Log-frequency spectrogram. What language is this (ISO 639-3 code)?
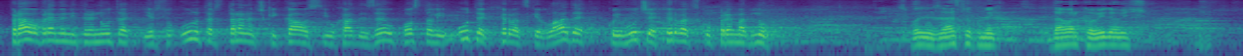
hrv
